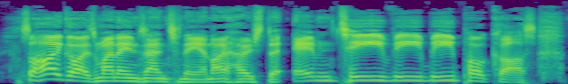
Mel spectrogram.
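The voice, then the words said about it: Announcer-style radio voice. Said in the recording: “Could do my radio voice? ... You get to do your radio ... Voice. Let's hear it.”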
